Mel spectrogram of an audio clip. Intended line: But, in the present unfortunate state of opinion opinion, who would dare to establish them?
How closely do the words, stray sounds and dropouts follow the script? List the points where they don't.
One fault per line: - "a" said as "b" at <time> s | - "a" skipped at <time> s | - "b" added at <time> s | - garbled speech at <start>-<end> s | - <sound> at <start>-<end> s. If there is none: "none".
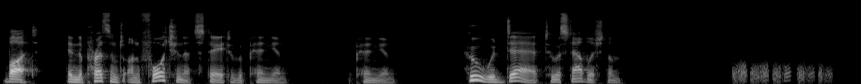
- laugh at 7.3-8.3 s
